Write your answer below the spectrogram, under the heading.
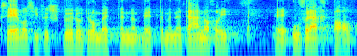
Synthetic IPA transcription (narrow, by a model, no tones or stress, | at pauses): kseːʋɑsiːfəɾʃpøɾəʊd̥̪ɾʊmʋɛt̪ːnʋɛt̪ːəmənəd̥æːnɔχli | ɛːʔufræχt̪̚phɑlt̪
